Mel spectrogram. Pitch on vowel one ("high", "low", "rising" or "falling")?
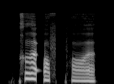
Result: high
